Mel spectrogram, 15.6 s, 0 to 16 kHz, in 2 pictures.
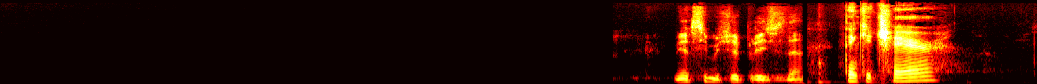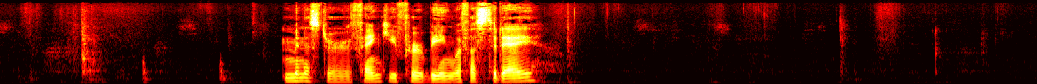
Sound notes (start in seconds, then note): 0.8 speaking French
